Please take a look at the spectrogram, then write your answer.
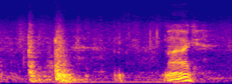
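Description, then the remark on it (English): A dressing-room door is pulled shut as people go out, with a pair of solid knocks close together, followed a moment later by a short murmuring voice. “And close the door as you go out, will you?”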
